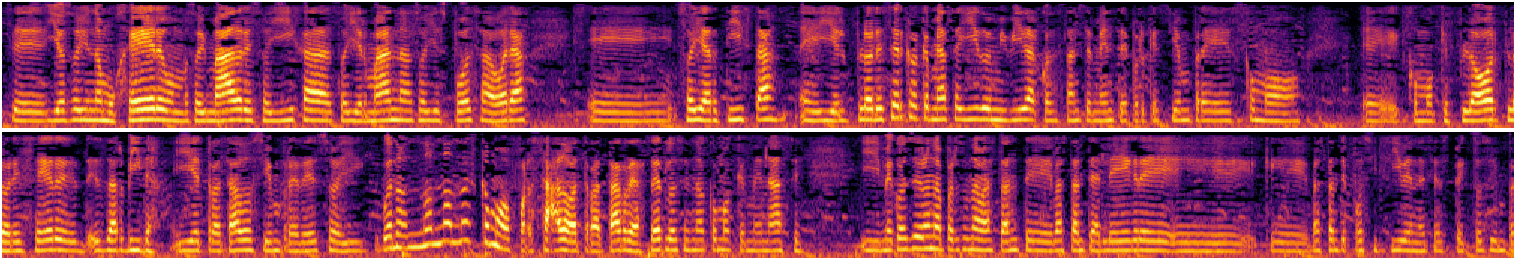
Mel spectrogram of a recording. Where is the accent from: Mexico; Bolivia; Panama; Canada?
Bolivia; soy de Bolivia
